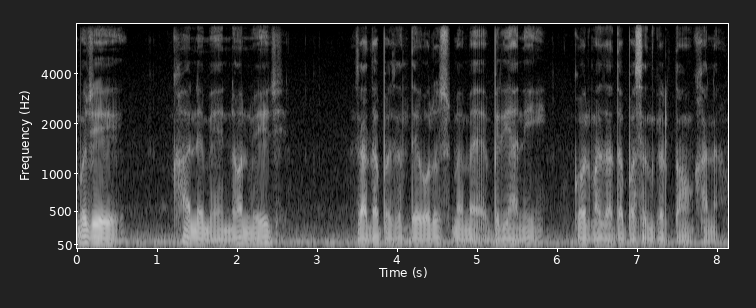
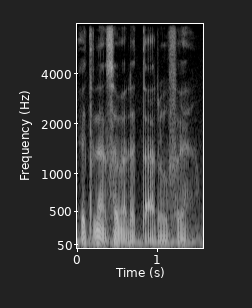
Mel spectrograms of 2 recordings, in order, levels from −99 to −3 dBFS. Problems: none marked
